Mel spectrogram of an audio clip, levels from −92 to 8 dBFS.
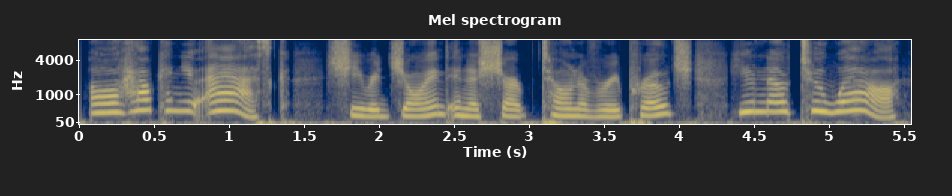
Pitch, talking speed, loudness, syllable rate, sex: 265 Hz, 185 wpm, -16 LUFS, 4.2 syllables/s, female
